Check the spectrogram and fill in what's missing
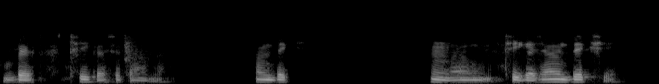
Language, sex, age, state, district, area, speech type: Bengali, male, 18-30, West Bengal, Murshidabad, urban, conversation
